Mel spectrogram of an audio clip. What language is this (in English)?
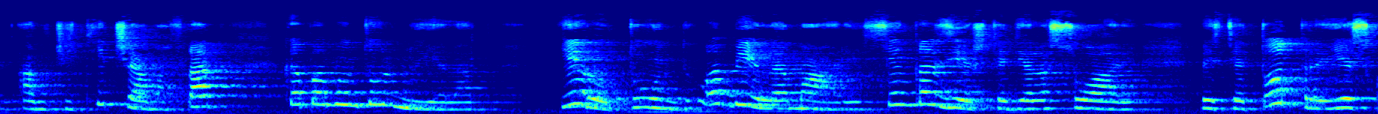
Romanian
